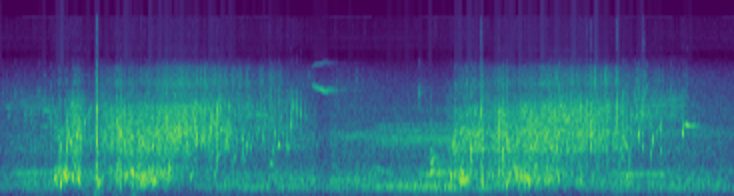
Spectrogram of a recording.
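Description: A beaver slaps its tail on water twice as an alarm call, each sharp smack followed by several seconds of loud, hissing splash and churning water, with faint bird calls in the background.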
